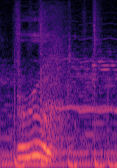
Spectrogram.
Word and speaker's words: route: in route, so it's rude. For instance, what's the best route to the city center? American English, usually pronounced with an OU sound like in out, so it's route.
